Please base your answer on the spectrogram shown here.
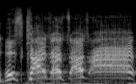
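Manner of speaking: put-on shrill, very high, rough yelling shout. Retelling a movie scene where a cowering man shouts: imitating a shout. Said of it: "he just, like, shouts it".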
